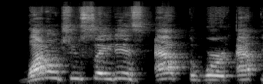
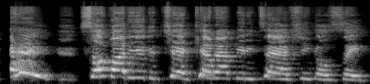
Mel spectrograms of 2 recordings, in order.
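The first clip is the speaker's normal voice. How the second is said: normal talking voice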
